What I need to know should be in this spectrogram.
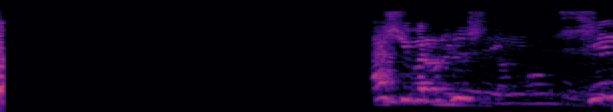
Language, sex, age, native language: Icelandic, male, 10, Icelandic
